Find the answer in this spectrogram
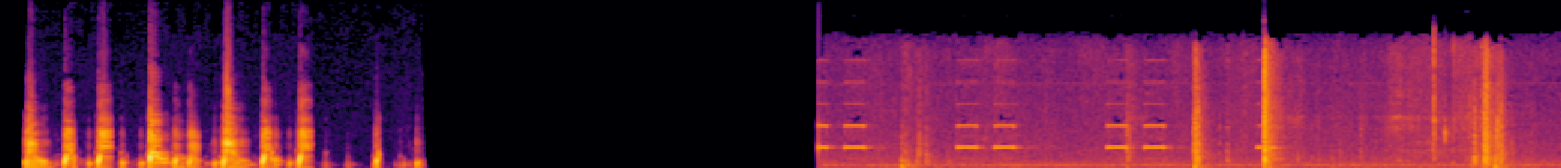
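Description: A quick run of staccato sung syllables lasting under three seconds, then silence. After that comes a string of short high electronic beeps, mostly in pairs, with a few sharp clicks and a low steady hum underneath.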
